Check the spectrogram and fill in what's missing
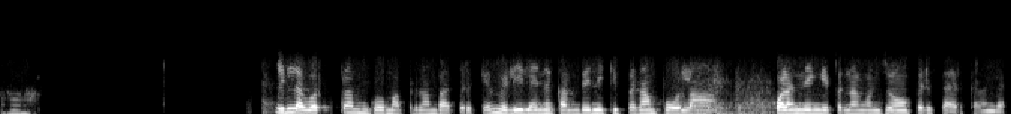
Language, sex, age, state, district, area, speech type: Tamil, female, 18-30, Tamil Nadu, Kanyakumari, rural, conversation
